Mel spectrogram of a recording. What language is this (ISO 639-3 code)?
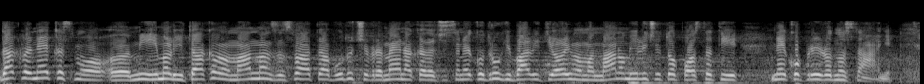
srp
